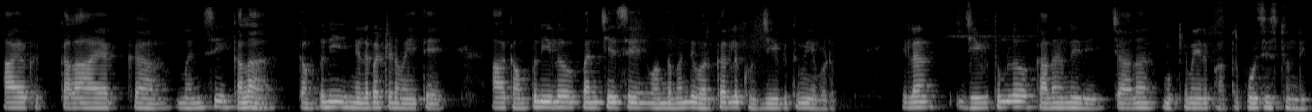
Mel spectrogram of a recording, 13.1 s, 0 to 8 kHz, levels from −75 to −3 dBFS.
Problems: low volume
